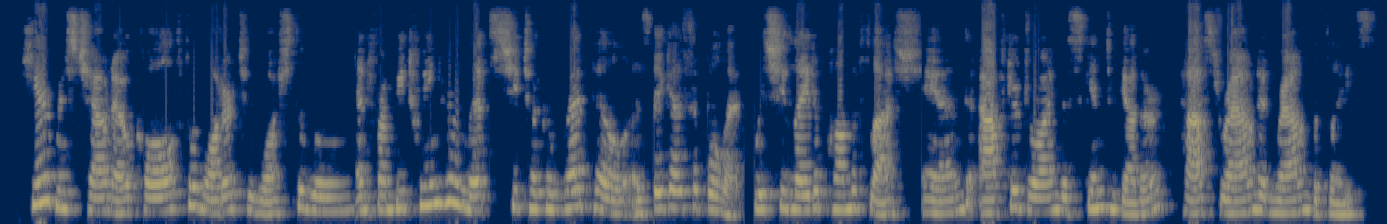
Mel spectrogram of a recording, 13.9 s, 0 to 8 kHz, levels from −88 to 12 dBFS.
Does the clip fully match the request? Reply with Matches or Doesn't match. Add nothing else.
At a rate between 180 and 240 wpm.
Matches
